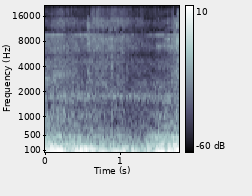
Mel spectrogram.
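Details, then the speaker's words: 2008 Ford Fiesta Zetec S 1.6 TDCi Mk7 diesel, 144,000 miles, aftermarket exhaust back box: deep smooth rumble rising and falling evenly on a rev, slightly loud from exhaust; normal rev, even idle. "a little bit noisier than standard because of that exhaust, but nevertheless a nice even idle."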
